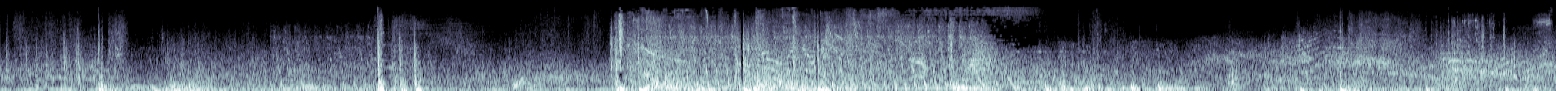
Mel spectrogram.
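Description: Laser guns fire in sharp bursts, with loud blasts close by.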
